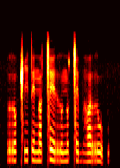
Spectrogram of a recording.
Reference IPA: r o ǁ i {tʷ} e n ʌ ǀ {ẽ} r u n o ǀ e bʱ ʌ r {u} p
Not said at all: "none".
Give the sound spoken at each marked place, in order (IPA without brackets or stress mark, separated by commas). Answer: t, e, u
